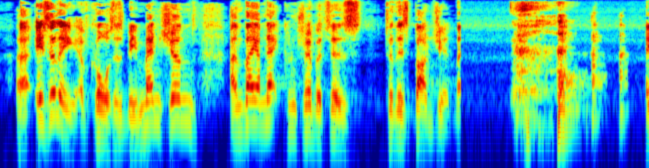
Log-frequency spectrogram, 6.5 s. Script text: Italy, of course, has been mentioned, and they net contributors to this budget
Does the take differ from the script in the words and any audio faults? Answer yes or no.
yes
